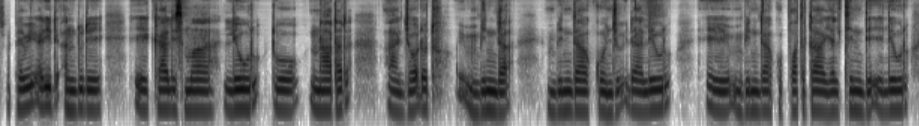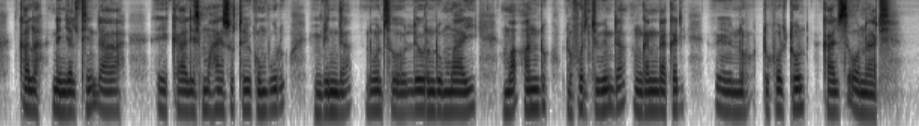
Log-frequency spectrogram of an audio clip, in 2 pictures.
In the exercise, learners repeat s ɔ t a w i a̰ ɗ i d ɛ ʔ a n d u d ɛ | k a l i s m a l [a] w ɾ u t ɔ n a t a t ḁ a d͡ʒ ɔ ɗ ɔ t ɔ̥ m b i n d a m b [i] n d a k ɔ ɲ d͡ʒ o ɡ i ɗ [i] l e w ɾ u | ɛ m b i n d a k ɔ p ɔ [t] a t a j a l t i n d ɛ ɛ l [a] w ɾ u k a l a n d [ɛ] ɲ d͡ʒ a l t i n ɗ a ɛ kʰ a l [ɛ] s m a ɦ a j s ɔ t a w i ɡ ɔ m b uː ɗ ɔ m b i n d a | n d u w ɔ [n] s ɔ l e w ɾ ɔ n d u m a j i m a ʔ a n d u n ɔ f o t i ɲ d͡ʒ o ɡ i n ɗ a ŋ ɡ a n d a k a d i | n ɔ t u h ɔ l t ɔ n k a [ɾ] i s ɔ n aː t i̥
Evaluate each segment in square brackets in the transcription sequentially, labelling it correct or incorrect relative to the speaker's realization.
incorrect, correct, incorrect, correct, incorrect, correct, incorrect, correct, incorrect

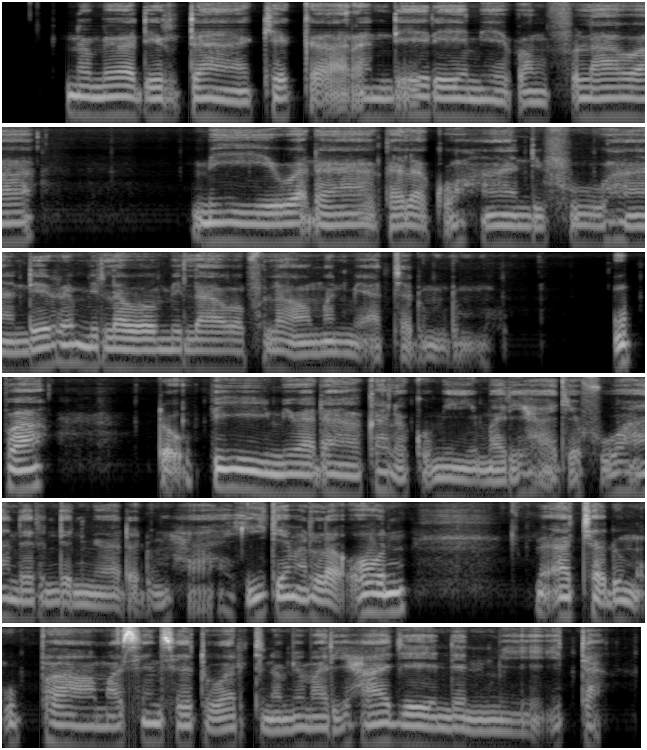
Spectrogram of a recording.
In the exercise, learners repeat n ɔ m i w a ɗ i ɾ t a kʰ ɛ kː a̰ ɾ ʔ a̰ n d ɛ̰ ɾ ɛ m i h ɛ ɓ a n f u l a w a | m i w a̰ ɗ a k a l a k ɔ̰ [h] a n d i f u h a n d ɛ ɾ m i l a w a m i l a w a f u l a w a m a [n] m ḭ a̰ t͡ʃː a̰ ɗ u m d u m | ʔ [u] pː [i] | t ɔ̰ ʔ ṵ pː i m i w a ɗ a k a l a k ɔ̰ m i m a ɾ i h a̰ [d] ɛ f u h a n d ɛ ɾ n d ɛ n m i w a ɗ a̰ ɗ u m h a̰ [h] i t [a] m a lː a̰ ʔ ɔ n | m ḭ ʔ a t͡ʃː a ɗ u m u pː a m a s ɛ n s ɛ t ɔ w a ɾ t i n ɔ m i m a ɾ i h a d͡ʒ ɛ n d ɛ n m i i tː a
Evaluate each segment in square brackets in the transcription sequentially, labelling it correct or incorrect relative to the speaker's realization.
correct, correct, correct, incorrect, incorrect, correct, incorrect

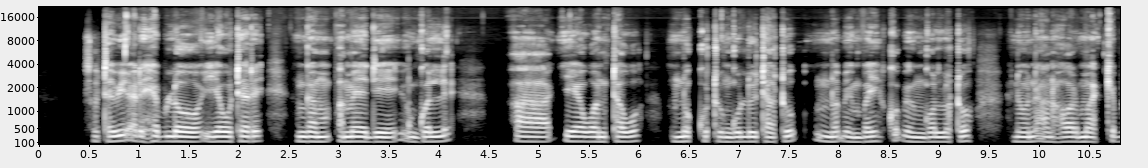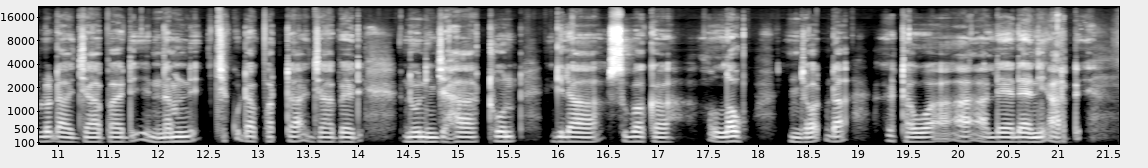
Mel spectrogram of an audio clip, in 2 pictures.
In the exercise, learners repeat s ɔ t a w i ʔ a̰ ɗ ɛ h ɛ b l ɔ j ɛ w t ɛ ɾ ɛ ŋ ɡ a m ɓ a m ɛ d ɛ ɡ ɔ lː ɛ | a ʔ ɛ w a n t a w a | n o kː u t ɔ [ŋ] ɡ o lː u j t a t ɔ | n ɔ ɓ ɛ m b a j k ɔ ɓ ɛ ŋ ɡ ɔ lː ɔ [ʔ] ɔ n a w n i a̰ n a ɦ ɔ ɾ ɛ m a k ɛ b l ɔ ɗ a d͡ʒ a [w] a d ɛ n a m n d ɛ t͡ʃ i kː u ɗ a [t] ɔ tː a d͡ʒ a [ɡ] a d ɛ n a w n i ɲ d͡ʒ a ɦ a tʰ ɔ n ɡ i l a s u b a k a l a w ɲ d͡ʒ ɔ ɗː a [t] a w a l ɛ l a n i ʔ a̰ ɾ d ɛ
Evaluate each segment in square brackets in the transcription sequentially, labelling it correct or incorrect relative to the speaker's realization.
correct, incorrect, incorrect, incorrect, incorrect, correct

